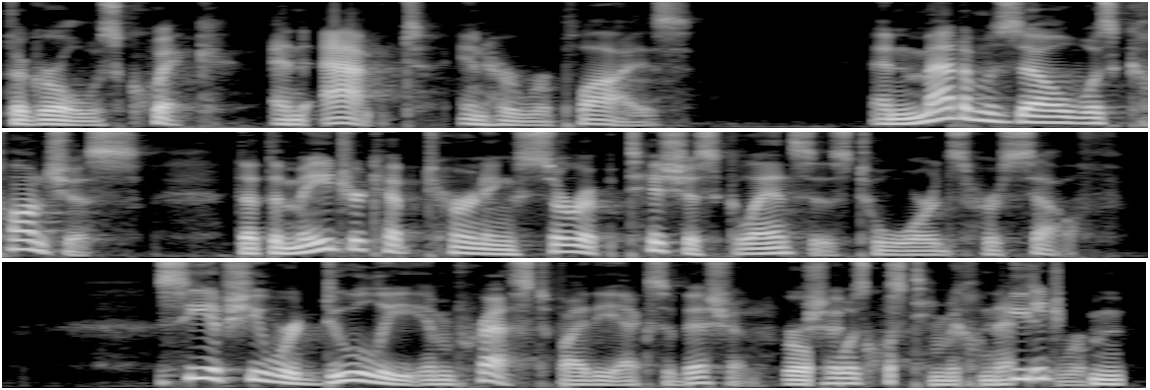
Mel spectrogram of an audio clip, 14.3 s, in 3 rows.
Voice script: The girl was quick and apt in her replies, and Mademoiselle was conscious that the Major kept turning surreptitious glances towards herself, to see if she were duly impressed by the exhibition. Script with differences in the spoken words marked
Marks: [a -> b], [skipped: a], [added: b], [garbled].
The girl was quick and apt in her replies, and Mademoiselle was conscious that the Major kept turning surreptitious glances towards herself, [skipped: to] see if she were duly impressed by the exhibition. [garbled]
